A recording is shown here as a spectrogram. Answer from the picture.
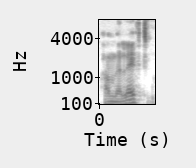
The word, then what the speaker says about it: Anderlecht: Anderlecht. – Yeah, Anderlecht. Good. Standard. – Look at me with the right pronunciation.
